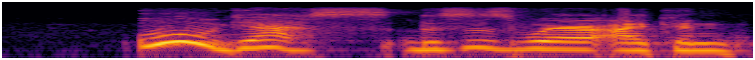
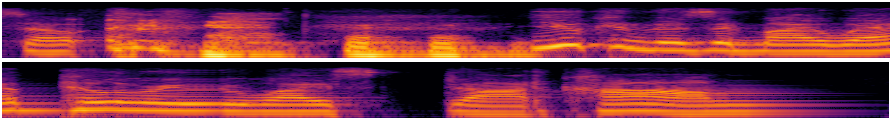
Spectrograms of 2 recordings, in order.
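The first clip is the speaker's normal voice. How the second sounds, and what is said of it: Radio announcer voice. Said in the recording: “put on my radio announcer voice.”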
